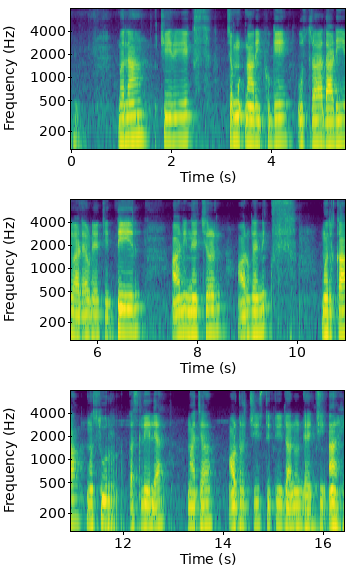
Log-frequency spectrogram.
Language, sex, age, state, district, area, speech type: Marathi, other, 30-45, Maharashtra, Buldhana, urban, read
